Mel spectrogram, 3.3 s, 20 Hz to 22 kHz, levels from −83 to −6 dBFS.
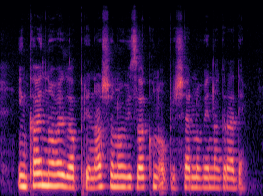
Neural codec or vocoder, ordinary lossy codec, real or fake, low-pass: none; none; real; 19.8 kHz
